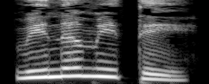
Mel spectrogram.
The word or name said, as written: ವಿನಮಿತೆ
